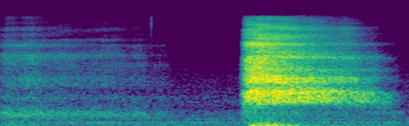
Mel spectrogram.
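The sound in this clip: Deep breathing: a soft, drawn-out breath in, then a louder, rushing breath out that fades gradually over a couple of seconds.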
